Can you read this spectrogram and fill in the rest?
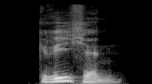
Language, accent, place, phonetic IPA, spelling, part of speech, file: German, Germany, Berlin, [ˈɡʁiːçɪn], Griechin, noun, De-Griechin.ogg
- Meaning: Greek (female inhabitant, etc., of Greece)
